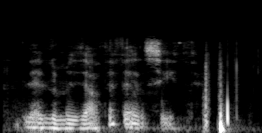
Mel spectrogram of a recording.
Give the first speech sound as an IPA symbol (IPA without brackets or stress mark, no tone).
l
